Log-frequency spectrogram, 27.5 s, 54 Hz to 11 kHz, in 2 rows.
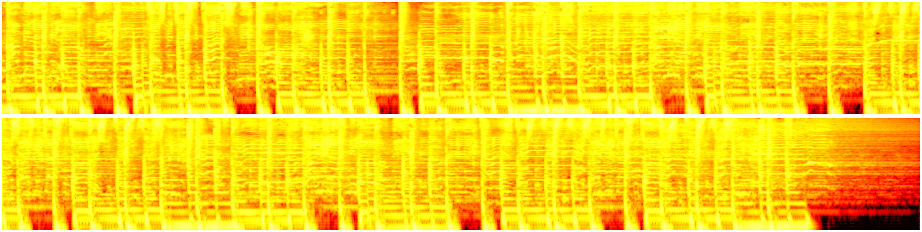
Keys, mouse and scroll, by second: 0.8 ctrl+a, 4.3 ctrl+a, 5.4 BackSpace, 7.0 Down, 9.1 click, 9.4 click, 10.1 middle click, 10.6-11.1 scroll up 2, 11.1 click, 11.8-12.2 drag, 12.2-13.1 middle drag, 13.1-15.4 drag, 15.4 x, 16.0 ctrl+a, 20.4-23.1 drag, 23.1 middle click, 23.8 click, 24.3 click, 24.7 ctrl+a.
